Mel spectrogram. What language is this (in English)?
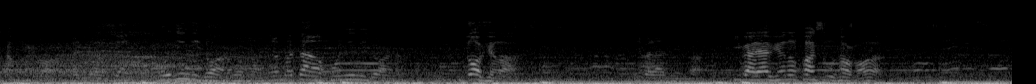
Chinese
